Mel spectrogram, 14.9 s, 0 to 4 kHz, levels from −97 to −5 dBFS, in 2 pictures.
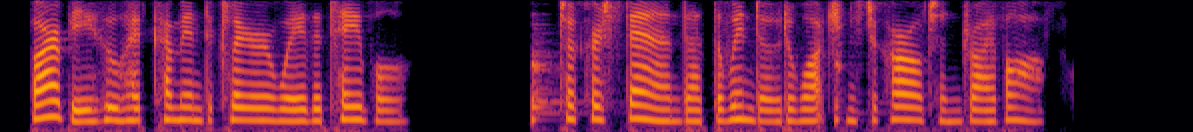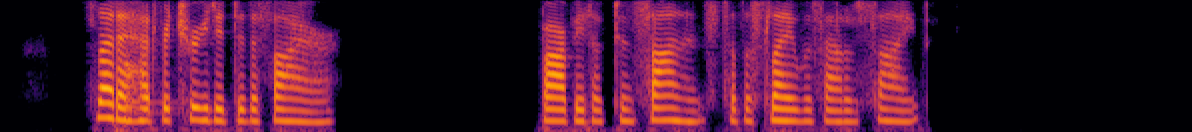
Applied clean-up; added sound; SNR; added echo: neural mask model DeepFilterNet 3.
